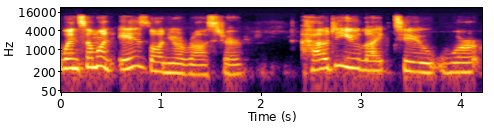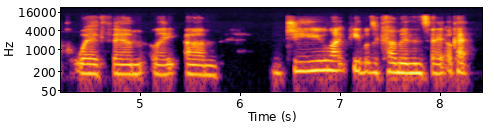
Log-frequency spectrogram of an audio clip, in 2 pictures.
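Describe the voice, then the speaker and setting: A woman's voice: medium pitch, dry recording. A woman hosting a casual webinar interview, asking questions hesitantly with many fillers and a playful turn. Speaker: host.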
